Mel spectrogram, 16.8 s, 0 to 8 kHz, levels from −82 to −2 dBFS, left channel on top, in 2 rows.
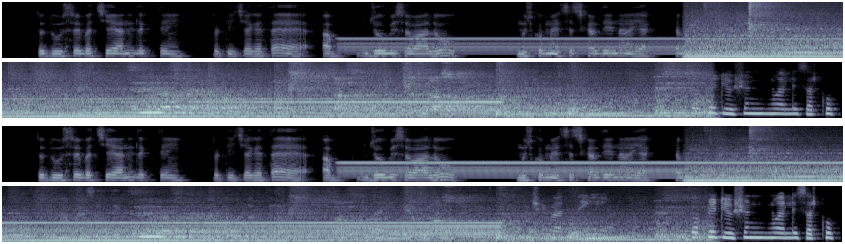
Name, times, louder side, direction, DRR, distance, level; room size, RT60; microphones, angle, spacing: voice 1, 0.4-1.8 2.1-4.5 5.1-6.5 6.7-7.5 8.3-8.7 8.9-10.1 10.3-11.4, equal, 10° right, 0.8 m, -37 dB
sound 1, 3.3-13.4, right 2 dB, 50° right, 1.8 m, -32 dB
sound 2, 6.8-15.5, left 2 dB, 60° left, 1.0 m, -26 dB
voice 2, 12.1-13.0 13.7-14.5 15.3-16.7, right 3 dB, 65° right, 0.6 m, -30 dB
11.5 x 4.6 x 2.5 m
head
